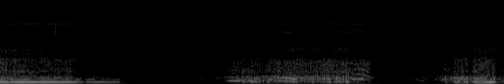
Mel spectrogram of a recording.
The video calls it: Rosco the Great dane snoring 😄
